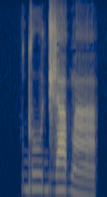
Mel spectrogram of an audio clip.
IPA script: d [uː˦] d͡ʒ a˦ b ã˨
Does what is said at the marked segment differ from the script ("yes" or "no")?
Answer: no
